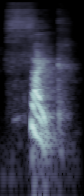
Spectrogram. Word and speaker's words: psych: that starts with psy it's not beside it's psych psych so this sure is a curve and this is sigh psych so this word is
